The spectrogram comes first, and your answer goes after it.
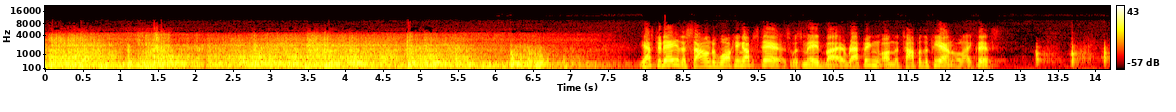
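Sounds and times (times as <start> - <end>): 
recording of cannon fire played on a turntable: 0.0 - 7.8
speech: 8.0 - 12.8.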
